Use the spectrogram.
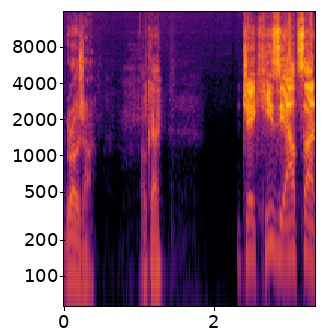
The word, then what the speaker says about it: Grosjean: totally but if but i asked him once i'm like how do you introduce your name like if you say your name how do you say it he's like roman grosjean i mean the inn kind of subtly comes in but it's real mag grosjean okay jake he's the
